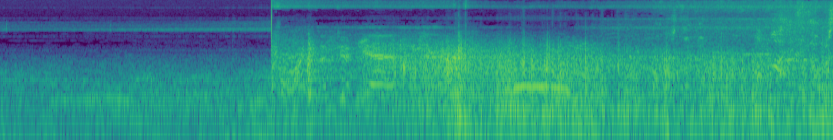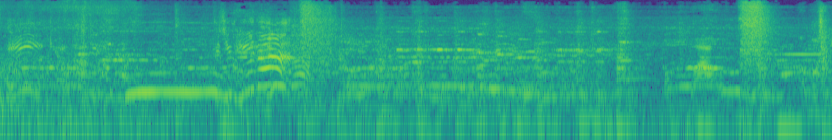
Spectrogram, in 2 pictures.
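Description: Seven Dwarfs Mine Train roller coaster running along its track, with music and riders' voices over it. The sound turns suddenly louder and fuller a few seconds in.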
